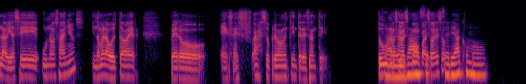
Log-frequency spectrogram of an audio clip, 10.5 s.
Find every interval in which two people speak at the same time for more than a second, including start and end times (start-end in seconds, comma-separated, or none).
7.6-9.0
